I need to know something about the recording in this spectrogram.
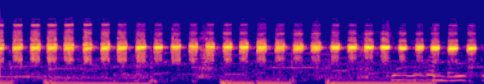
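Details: In a garden at dusk, a burrowing mole cricket sings a loud, steady series of evenly spaced buzzy pulses, several each second, on one unchanging high pitch, with a faint low hum underneath in stretches.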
